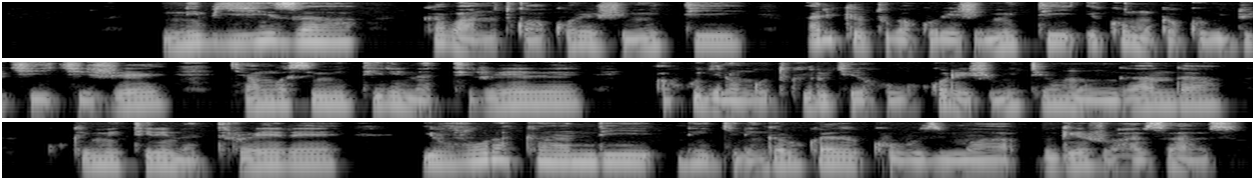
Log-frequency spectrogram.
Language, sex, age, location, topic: Kinyarwanda, male, 18-24, Huye, health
